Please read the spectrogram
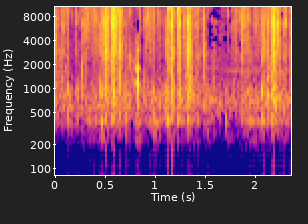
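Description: Foil wrapper of a Topps Garbage Pail Kids Chrome trading card pack crinkling in the hands as the pack is opened: a dense run of short crackles.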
